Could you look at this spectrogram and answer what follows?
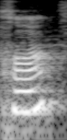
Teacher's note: ये गले के मुंह वाले हिस्से की तरफ से अदा होती है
